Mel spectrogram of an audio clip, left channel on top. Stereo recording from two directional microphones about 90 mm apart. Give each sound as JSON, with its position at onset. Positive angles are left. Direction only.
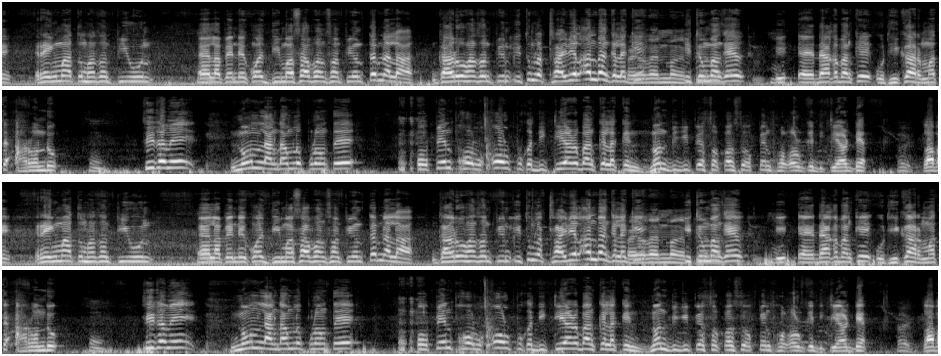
{"t": 0.0, "sound": "a man's voice", "side_deg": 60}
